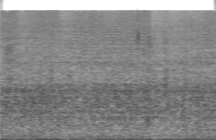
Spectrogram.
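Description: Steady wind rush and road noise from a moving motorcycle, picked up by a camera mounted on the bike, with the engine running underneath.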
